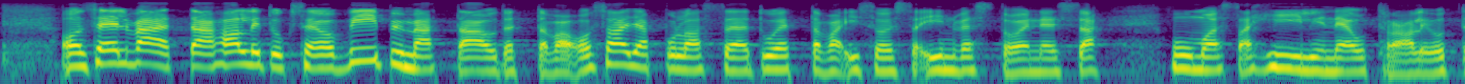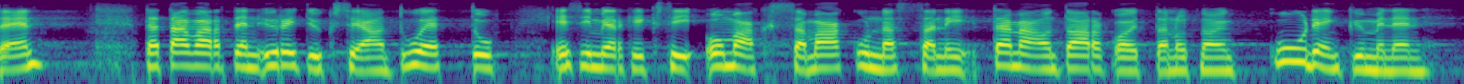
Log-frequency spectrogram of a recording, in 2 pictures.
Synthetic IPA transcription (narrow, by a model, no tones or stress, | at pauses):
ʔo̞nselʋæːet̪ːæhɑlːit̪ukseːoʋʋiːpymæt̪ːæɑwt̪e̞t̪ːɑʋɑʔosɑjɑpulɑsːɑjɑt̪uet̪ːɑʋɑʔiso̞jsːɑ̰ʔinʋe̞st̪o̞ine̞jsːɑmuːmːuɑsːɑɦiːlineut̪rɑ̰ːliut̪eːn | t̪æt̪æʋɑrt̪enyɾit̪yksiæo̞nt̪uet̪ːu | ʔe̞sime̞rkiksiʔo̞mɑksːɑmɑːkunːɑsːɑnit̪æmæo̞nt̪ɑrko̞jt̪ːɑnut̪noiŋkuːde̞ŋkymːenen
